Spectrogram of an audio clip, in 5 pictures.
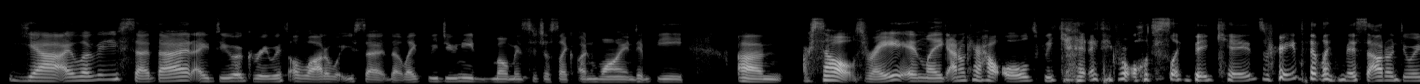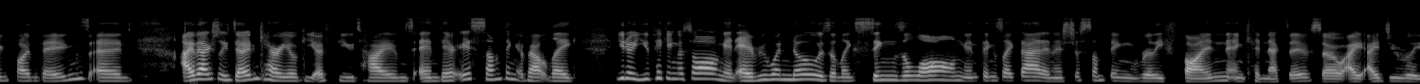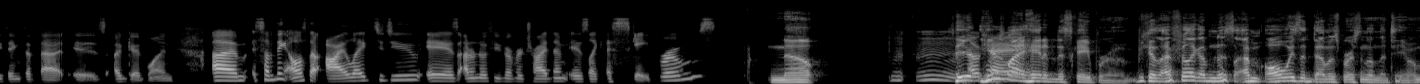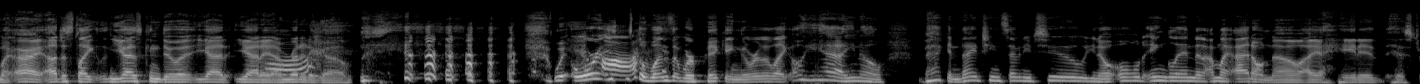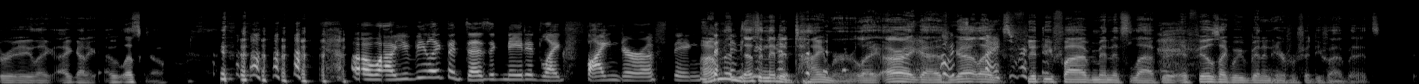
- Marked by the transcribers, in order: laughing while speaking: "get. I think we're all just, like, big kids, right, that, like"; tapping; other background noise; laugh; laugh; laugh; laughing while speaking: "then you can"; laughing while speaking: "timer"
- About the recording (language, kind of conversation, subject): English, unstructured, What meaningful traditions can you start together to deepen your connection with friends or a partner?
- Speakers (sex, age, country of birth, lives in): female, 40-44, United States, United States; male, 40-44, United States, United States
